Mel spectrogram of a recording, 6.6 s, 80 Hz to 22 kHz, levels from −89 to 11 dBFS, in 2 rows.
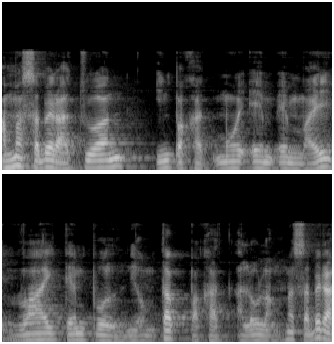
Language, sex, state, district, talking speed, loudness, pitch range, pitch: Mizo, male, Mizoram, Aizawl, 200 wpm, -23 LUFS, 105-130 Hz, 115 Hz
